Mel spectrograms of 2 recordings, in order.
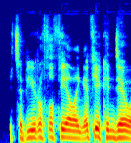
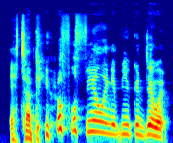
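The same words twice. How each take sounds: First: Said in the usual way. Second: Beautiful feeling through a laugh; amused repeat. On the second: Real, not acted. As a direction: chuckle through it.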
